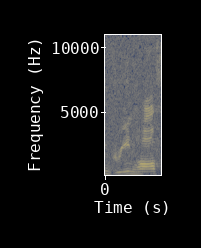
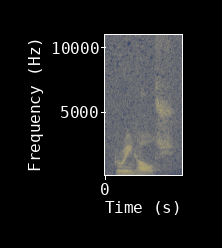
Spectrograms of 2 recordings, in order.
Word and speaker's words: Greenholsch: And the 0F, is it Greenhoff? Is that how you pronounce it? Greenholsch. Greenholsch. Way off.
